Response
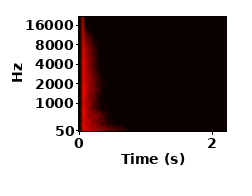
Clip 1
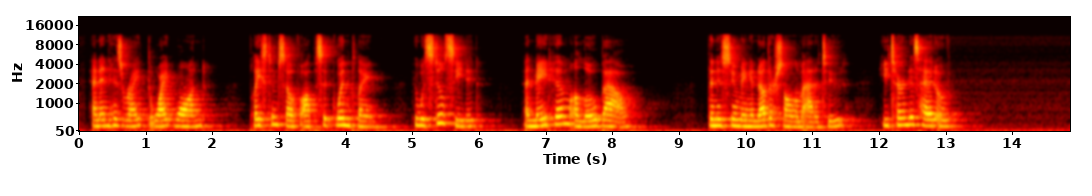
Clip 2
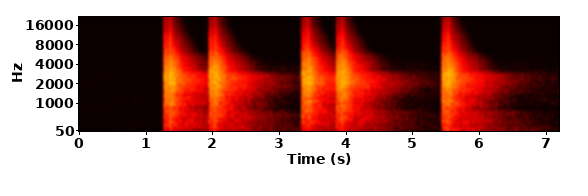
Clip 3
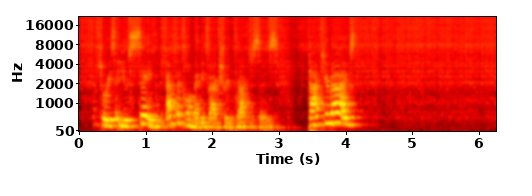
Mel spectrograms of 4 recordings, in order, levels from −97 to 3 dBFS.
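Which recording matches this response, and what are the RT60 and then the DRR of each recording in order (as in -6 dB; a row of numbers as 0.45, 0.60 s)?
1; 0.70, 1.9, 0.50 s; 6.0, 3.5, 2.0 dB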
